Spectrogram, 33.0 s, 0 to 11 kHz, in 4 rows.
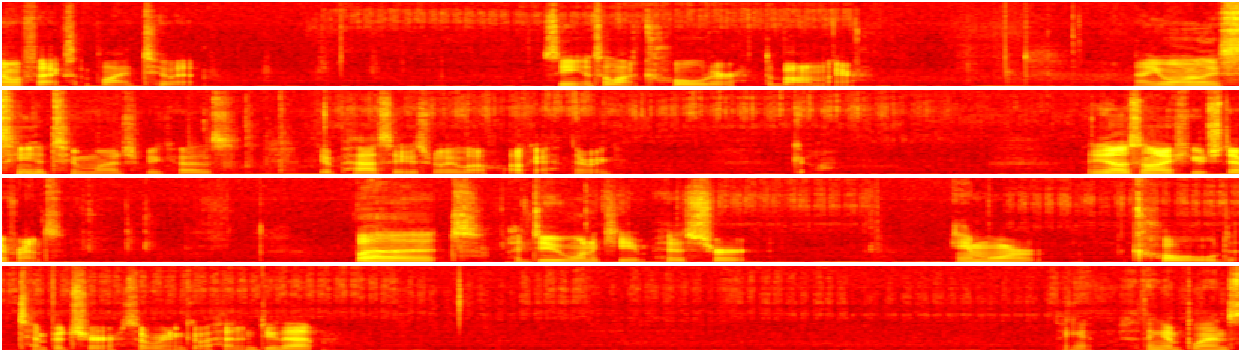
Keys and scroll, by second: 16.9 ctrl+z, 20.0 ctrl+z.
